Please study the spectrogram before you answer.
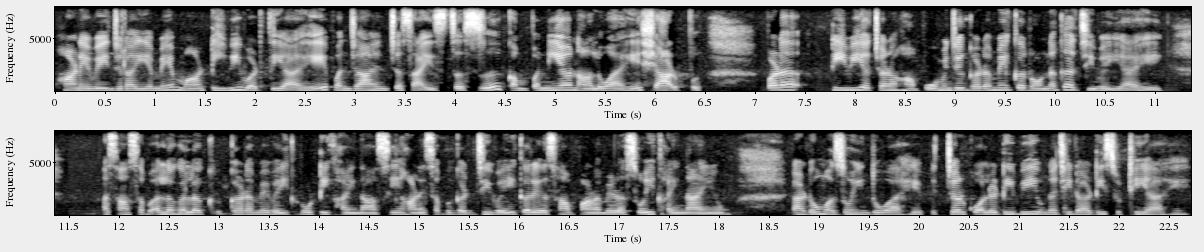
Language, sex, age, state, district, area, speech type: Sindhi, female, 45-60, Maharashtra, Thane, urban, spontaneous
